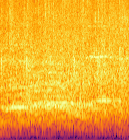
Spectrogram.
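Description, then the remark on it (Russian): A crowd applauds steadily for a few seconds, giving applause to Jesus, a dense, even wash of clapping with no one speaking over it. “Давай дадим Иисусу большие аплодисменты.”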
